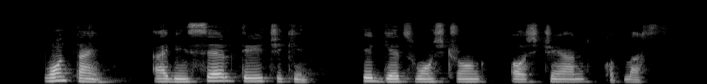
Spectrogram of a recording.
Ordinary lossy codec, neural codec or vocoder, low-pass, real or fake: none; none; 7.2 kHz; real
